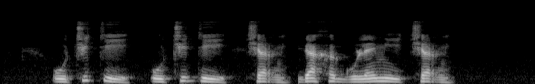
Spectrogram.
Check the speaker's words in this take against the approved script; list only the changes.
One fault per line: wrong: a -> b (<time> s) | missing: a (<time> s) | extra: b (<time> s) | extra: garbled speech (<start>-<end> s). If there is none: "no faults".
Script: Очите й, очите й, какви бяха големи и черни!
wrong: какви -> черни (2.4 s)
